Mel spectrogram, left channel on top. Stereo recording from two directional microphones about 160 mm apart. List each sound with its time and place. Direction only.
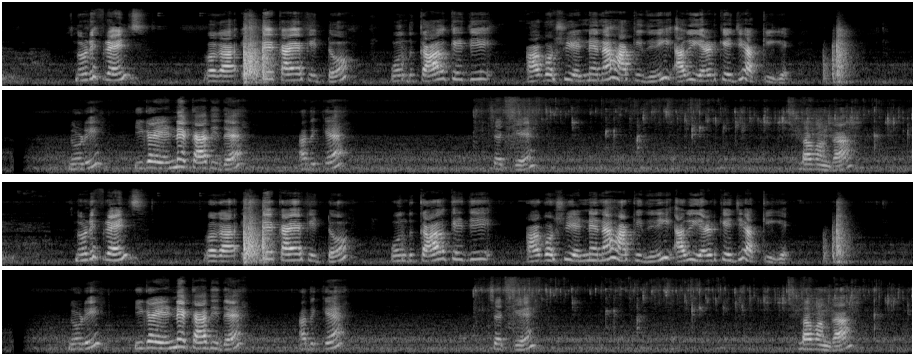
0.7 s a woman's voice: 30° right (ahead or behind)
9.7 s a woman's voice: 50° right (ahead or behind)
12.1 s a woman's voice: 60° right (ahead or behind)
14.0 s speech: 80° right
17.1 s speech: 85° right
